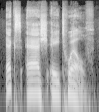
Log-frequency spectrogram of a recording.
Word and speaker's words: X AE A-12: A-E is pronounced Ash, so obviously the kid's name is Ash, right?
